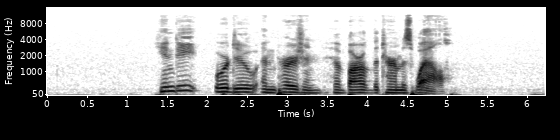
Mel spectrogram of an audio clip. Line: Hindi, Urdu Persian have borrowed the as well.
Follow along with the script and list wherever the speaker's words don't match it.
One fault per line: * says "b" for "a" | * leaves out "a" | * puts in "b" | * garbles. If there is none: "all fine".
* puts in "and"
* puts in "term"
